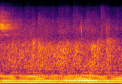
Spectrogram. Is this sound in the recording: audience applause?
yes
